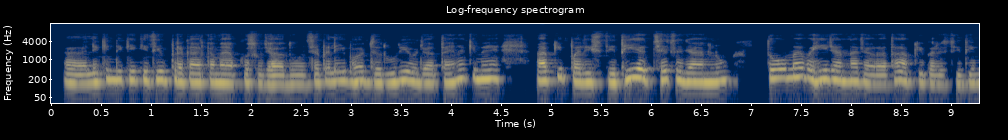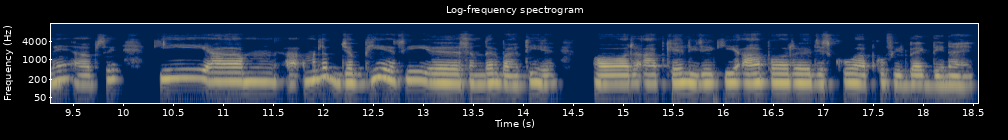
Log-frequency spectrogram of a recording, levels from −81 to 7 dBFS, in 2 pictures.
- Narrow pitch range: No, average, 4.0 semitones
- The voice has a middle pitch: Yes, medium, 160 Hz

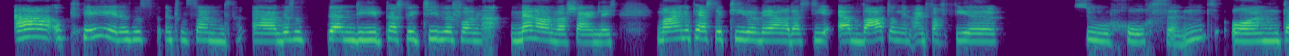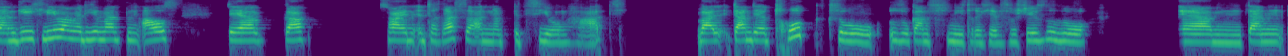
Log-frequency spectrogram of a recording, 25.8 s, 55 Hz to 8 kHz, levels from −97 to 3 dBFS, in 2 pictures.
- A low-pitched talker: No, high, 220 Hz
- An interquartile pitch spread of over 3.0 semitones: No, average, 2.7 semitones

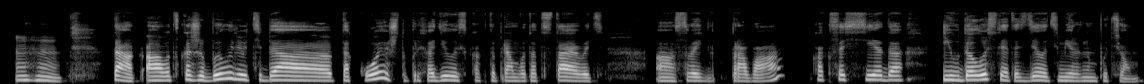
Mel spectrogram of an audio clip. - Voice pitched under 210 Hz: Yes, medium, 185 Hz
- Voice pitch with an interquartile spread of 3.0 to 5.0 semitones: Yes, average, 3.3 semitones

